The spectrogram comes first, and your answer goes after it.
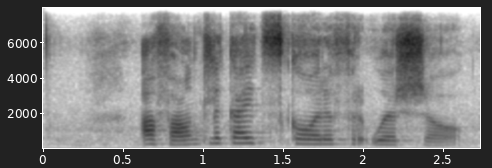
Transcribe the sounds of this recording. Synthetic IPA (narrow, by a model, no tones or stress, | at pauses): ʔɐfɦɐŋkləkɦəjtskɑːɾəfə̰rṵərsɑ̰ːk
